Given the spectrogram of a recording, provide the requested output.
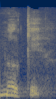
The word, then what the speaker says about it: Newquay: At a little place called Newquay, N-E-W-Q-U-A-Y, pronounced Nookie.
